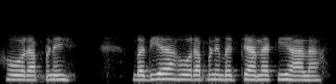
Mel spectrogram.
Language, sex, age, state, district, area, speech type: Punjabi, female, 45-60, Punjab, Muktsar, urban, conversation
